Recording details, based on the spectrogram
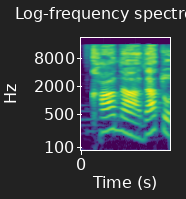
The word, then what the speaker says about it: カナダ: 早速やっていきましょう Let's get started まず 1 つ目の国はこちらの国になりますカナダカナダはい 1 つ目の国は日本語ではカナダと言いますカナダ、えー、英語ですとね初めがキャというね発音に聞こえますが日本語ではカナダと言いますそしてこのカナダの首都、キャピタルはこちらになります。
